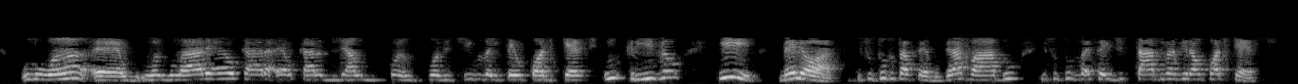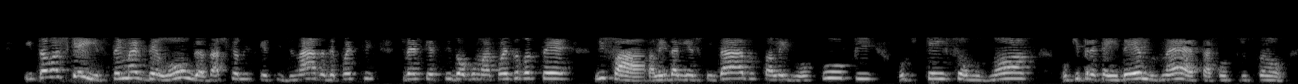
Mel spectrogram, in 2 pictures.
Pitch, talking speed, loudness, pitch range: 240 Hz, 185 wpm, -23 LUFS, 215-270 Hz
